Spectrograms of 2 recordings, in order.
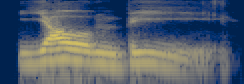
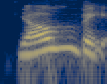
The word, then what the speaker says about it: Hjalmby: Hjalmby. Hjalmby. I said it right. Yeah, you nailed it. Absolutely. It's a silent H.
